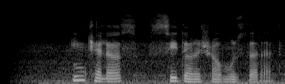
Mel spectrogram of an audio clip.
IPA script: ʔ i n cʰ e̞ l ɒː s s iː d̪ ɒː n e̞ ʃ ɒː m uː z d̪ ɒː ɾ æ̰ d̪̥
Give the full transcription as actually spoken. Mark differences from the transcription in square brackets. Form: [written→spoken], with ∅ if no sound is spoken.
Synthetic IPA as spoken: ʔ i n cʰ e̞ l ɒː s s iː d̪ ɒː n e̞ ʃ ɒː m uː z d̪ ɒː ɾ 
